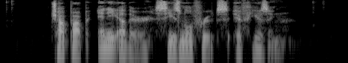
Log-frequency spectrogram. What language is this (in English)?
English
